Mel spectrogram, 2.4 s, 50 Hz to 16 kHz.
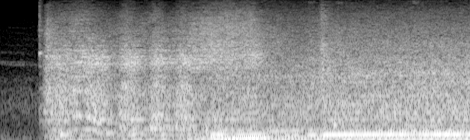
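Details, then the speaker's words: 1997 Toyota Tacoma, 270,000 miles, wrecked truck, first start after new spark plugs and plug wires: brief crank, catches right away and settles into a steady, even idle with no misses; starts and runs healthy. "Wow. It started right up. Sounds like it runs smooth."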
